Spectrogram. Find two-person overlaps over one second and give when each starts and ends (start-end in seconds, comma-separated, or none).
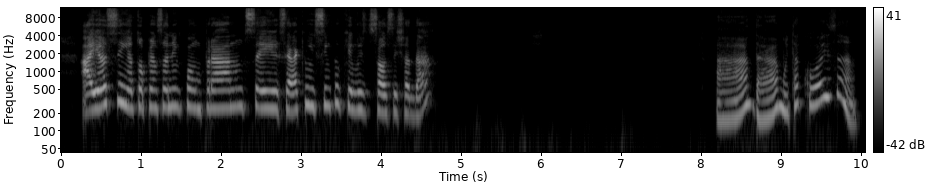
none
